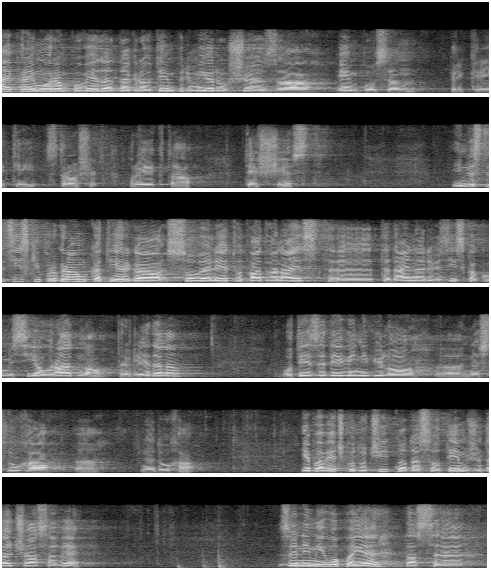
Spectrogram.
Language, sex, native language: Slovenian, male, Slovenian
